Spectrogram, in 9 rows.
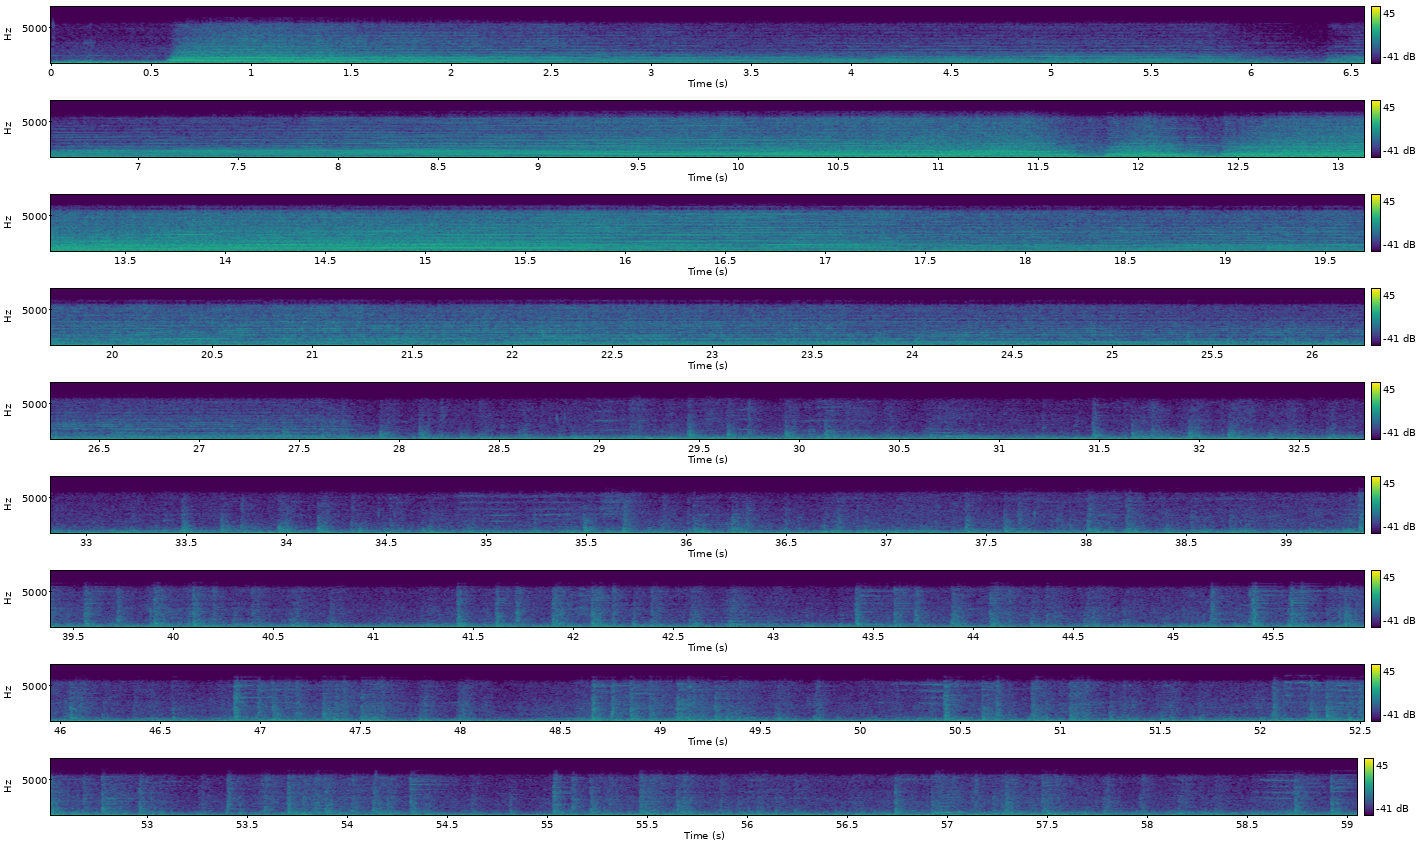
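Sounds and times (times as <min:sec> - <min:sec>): freight train rumbling: 0:00.0 - 0:59.0
wheels clicking on rails: 0:27.3 - 0:59.0.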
